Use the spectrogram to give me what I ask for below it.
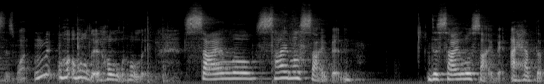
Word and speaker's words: Psilocybin: So what I'm gonna do, I also have from the, oh my god, how will you pronounce this one? Hold it. Psilocybin.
